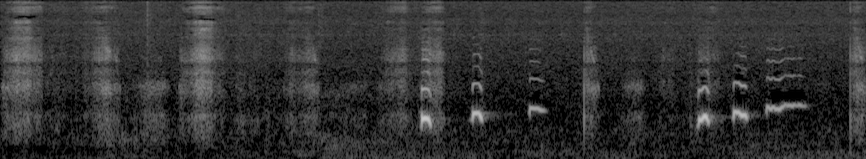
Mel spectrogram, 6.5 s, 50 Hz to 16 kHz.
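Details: Soft breathy grunts, then short high squeaks and rising whimpers from 2-week-old baby boy asleep; ordinary newborn sleep noises.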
